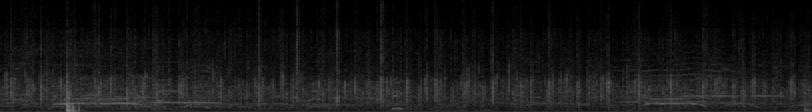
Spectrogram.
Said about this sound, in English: Oh, clap your hands and lift your voice.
